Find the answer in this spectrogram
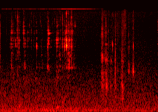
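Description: Near silence with a few faint, short mouth clicks: a man swallowing as he drinks from a glass bottle of Coke.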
